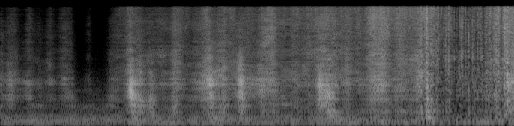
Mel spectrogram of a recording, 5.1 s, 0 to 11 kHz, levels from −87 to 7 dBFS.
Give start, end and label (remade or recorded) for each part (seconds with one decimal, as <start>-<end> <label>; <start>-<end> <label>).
0.0-4.2 remade; 4.2-5.1 recorded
